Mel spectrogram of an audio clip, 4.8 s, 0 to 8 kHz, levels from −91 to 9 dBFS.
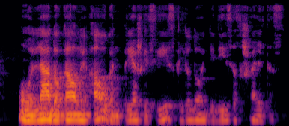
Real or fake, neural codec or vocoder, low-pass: real; none; 7.2 kHz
